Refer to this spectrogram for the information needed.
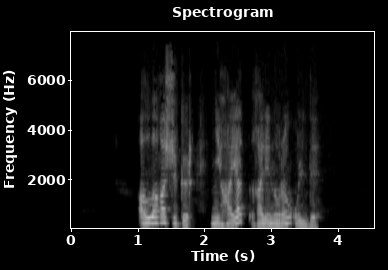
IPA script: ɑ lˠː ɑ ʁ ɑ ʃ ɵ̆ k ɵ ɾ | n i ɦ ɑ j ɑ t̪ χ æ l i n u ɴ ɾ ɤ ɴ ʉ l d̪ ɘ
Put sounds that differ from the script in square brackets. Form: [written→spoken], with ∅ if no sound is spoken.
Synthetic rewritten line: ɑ lˠː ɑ ʁ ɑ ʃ ɵ̆ k ɵ ɾ | n i ɦ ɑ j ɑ t̪ [χ→ʁ] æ l i n u [ɴ→∅] ɾ ɤ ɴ ʉ l d̪ ɘ

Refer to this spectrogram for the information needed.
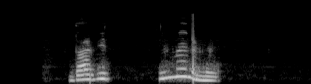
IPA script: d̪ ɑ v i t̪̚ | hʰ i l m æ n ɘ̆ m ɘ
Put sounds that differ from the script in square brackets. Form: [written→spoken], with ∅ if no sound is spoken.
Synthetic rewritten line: d̪ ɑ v i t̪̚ | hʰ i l m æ n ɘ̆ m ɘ

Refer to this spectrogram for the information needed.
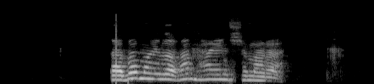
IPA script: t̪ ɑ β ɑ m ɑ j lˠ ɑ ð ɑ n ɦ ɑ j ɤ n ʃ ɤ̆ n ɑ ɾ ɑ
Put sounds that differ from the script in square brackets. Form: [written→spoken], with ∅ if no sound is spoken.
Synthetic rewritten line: t̪ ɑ β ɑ m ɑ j lˠ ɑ [ð→ʁ] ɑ n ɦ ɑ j ɤ n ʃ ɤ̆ [n→m] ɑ ɾ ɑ

